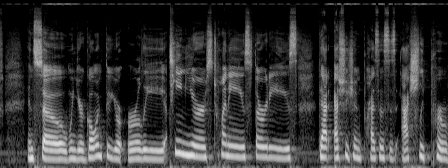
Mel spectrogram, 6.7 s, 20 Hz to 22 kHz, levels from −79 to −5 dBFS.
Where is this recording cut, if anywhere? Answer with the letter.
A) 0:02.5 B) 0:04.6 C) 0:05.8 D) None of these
A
